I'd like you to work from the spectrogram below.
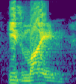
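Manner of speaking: ordinary delivery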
